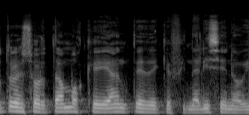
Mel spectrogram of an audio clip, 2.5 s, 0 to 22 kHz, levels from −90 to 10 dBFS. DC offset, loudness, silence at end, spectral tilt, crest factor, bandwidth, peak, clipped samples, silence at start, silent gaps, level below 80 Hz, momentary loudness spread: under 0.1%; -30 LUFS; 0 s; -5.5 dB/octave; 16 dB; 13 kHz; -14 dBFS; under 0.1%; 0 s; none; -72 dBFS; 6 LU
